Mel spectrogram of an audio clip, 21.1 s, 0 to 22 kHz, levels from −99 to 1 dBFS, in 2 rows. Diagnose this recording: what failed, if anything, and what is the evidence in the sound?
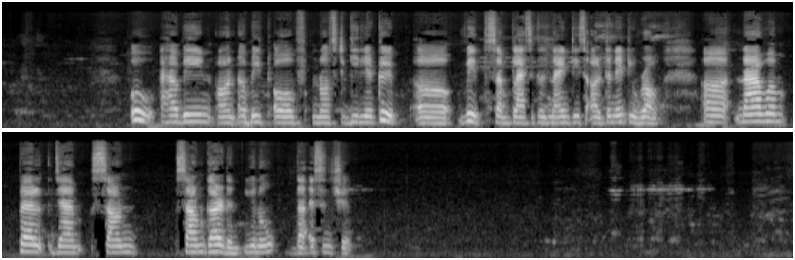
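Nothing in the signal chain has failed: the speech arrives continuous and intact, with no audible disturbance at any stage from capture through to playback.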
